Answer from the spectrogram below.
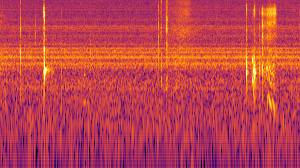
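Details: One sharp, abrupt hiccup sound, then faint softer clicks and a brief rustle in a quiet room; hiccups.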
